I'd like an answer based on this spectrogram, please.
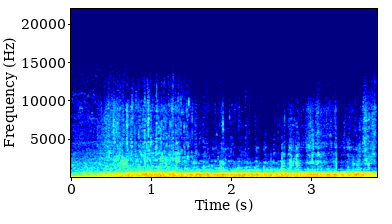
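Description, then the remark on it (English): The deep, throaty engine of a classic Chris Craft yacht rumbles steadily and powerfully as it is revved, its low growl holding strong with slight surges, with no voices present. “John Alexander revs up his classic Chris Craft yacht.”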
